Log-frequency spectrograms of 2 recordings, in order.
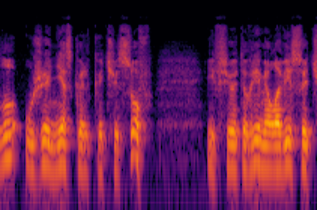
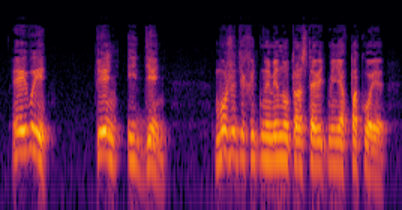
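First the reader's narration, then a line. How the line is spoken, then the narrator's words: Exasperated shout. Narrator (Russian): крикнула, наконец, Лависа, выходя из себя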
